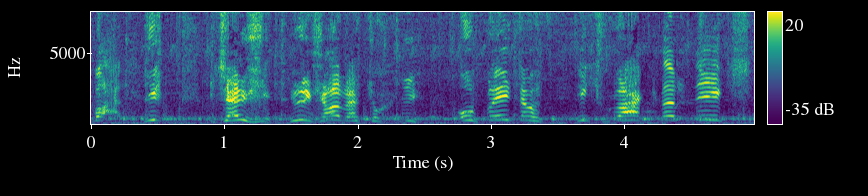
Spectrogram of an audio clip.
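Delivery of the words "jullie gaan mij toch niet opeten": ordinary delivery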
